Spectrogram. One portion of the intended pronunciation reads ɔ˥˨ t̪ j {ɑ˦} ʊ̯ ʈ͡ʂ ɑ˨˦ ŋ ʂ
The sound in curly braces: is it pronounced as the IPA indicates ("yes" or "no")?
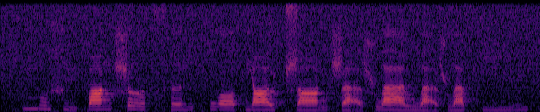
yes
